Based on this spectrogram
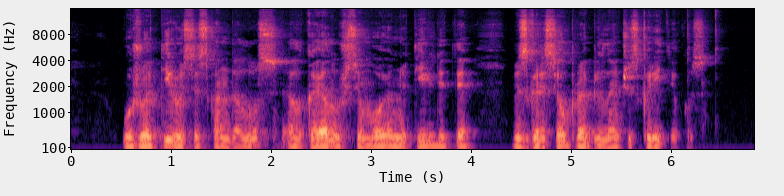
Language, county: Lithuanian, Alytus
